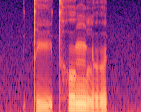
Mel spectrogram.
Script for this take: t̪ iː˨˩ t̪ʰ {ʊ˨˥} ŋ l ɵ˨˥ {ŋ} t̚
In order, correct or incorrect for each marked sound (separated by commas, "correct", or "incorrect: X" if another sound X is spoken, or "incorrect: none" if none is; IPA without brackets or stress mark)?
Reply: incorrect: ʊ˥, incorrect: none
